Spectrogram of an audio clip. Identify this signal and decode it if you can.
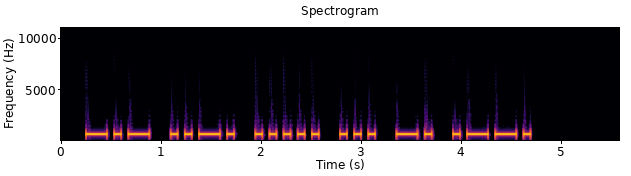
Morse code, heard as a keyed tone, about 17 wpm, 700 Hz. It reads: KF5SNP
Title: USA Callsign DE Callsign - 6 Characters - 17wpm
